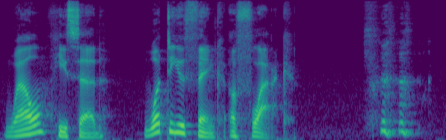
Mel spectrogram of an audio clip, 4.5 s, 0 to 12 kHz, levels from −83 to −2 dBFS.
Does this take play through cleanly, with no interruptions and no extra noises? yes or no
no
